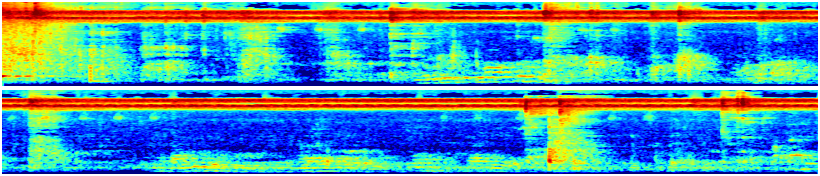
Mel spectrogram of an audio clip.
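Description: A steady high-pitched hiss runs throughout, with a few light clicks and taps and faint voices in the background.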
